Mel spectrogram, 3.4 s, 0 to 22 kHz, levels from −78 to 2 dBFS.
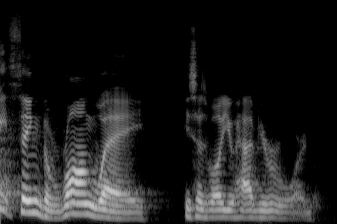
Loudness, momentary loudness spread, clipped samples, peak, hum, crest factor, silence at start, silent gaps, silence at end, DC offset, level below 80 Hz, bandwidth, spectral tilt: -23 LUFS; 19 LU; under 0.1%; -8 dBFS; none; 16 dB; 0 s; none; 0.25 s; under 0.1%; -76 dBFS; 14.5 kHz; -6.5 dB/octave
